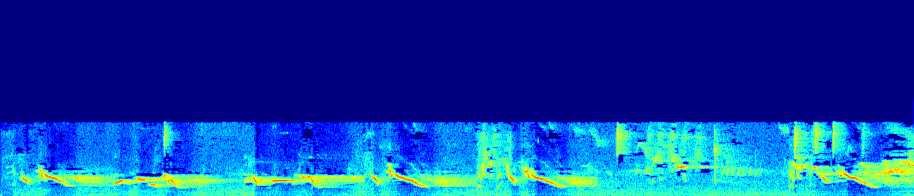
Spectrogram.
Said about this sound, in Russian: Блажис из Вильнюса строит дальнейшие планы опять отправиться на природу, записать там в тишине новые птичьи голоса, которые в городах отчаянно пытаются пробиться к людям сквозь шум автомобилей и бывают слышны здесь только совсем ранним утром.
